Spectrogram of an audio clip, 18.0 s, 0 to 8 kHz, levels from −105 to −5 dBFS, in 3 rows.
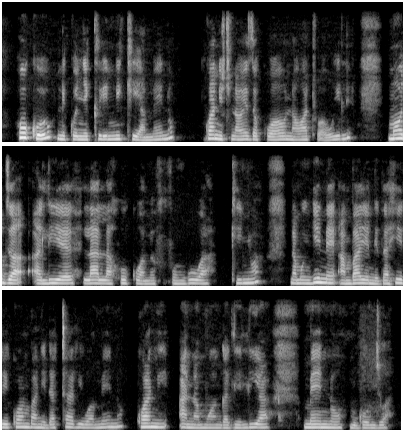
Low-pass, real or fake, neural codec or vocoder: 7.2 kHz; real; none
